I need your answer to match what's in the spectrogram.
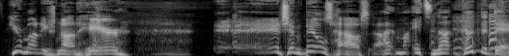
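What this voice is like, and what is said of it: Imitates another person's voice, poorly. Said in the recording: “my horrible Jimmy Stewart impression”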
